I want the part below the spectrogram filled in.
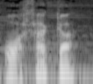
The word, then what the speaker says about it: Oaxaca: nosotros también podemos escribir estas palabras con X se pronuncia, sin embargo, J, como la he pronunciado yo ahora. Nunca está permitida la pronunciación México o Axaca o Texas. Los mexicanos tampoco la hacen, aunque figure la letra X.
